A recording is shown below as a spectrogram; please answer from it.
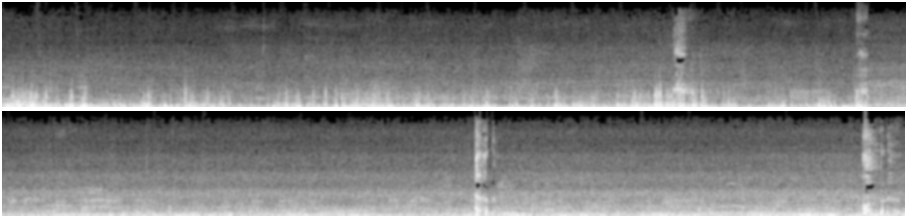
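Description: Wind rumbling on the microphone over the steady wash of ocean surf, with indistinct voices in the background. A few brief louder blasts come through, the first about nine seconds in.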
